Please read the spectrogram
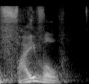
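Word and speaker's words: Fievel: recentemente que a pronúncia é Fivel. Ah, isso eu sabia. Eu não sabia, eu sempre falei FIVO.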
